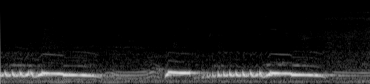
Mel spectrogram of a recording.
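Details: Loud local puter dove coo for luring other birds to answer: a vibrating, falling coo, a soft pause, then a sharp rising note and another rolling, throaty trill.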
